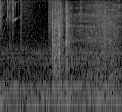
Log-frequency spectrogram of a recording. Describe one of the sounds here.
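Metal swing doors bang open.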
